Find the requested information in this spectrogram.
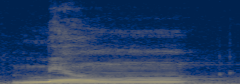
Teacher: my tongue is actually away from the makhraj of noon. So the sound is there, it doesn't actually touch. Yeah? So you're allowing the air to come through the mouth. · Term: ikhfa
